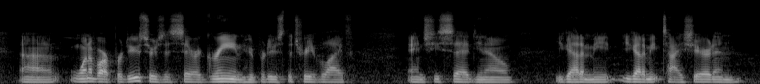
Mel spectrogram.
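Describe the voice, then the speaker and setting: With audible room echo, a man talks at a fairly quick pace and medium pitch, keeping his intonation fairly even. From Arkansas, suburbs of Little Rock. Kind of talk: panel Q&A before audience. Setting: stage with audience.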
